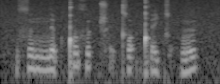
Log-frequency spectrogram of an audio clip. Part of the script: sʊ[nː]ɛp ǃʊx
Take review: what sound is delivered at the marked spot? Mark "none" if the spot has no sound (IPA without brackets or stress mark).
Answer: nː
